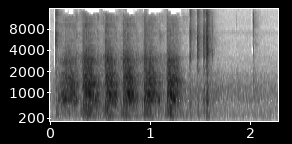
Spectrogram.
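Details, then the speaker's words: Motorcycle with a dead battery, cranking before a jump-start from a car battery: five or six labored starter strokes that slow and fade; battery too weak to start. "it was still too weak to start anyway so that's what it does you hear the you're trying to start it it's slowly you hear the starter slowly winding down getting weaker and weaker"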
